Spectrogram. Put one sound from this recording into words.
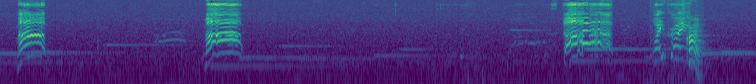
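A young woman squeals loudly in short, high-pitched bursts, close to a microphone.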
